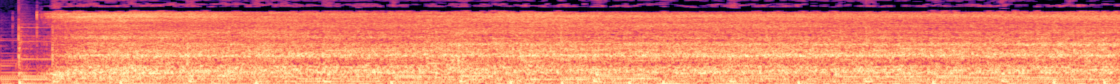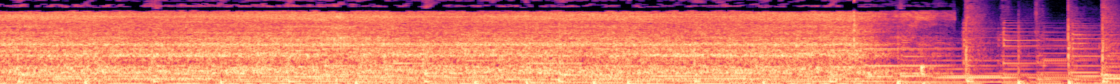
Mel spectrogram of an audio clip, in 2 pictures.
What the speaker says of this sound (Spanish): Con el secador de pelo le daremos calor al tape antiguo y será mucho más fácil desprenderlo de la tabla.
